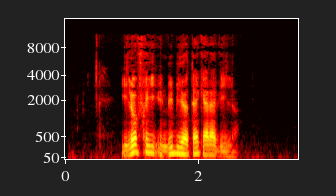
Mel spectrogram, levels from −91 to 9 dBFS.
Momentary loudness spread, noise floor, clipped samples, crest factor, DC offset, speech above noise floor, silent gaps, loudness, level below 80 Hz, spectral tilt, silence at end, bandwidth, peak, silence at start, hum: 17 LU; -74 dBFS; under 0.1%; 20 dB; under 0.1%; 52 dB; none; -22 LUFS; -52 dBFS; -6.5 dB/octave; 0.95 s; 11.5 kHz; -4 dBFS; 0.85 s; none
